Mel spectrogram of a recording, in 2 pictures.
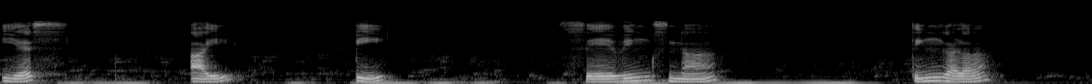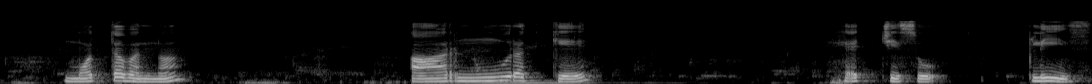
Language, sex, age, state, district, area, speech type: Kannada, male, 18-30, Karnataka, Bidar, urban, read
